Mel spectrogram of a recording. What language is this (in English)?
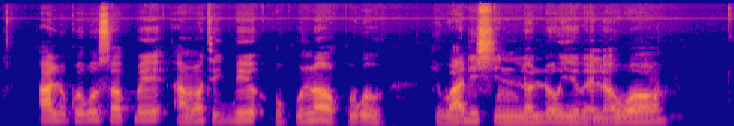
Yoruba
